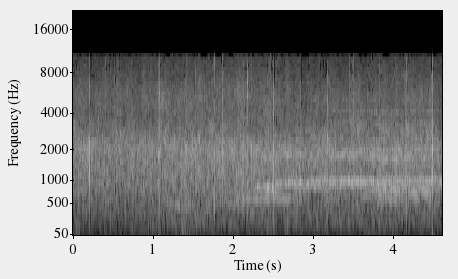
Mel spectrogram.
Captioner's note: cheers and applause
